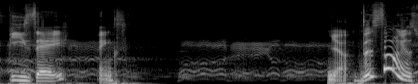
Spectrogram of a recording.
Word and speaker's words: Bizet: Bidet with a Z. Bizet.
